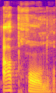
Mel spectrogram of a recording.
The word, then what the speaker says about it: apprend: first, the verb is apprendre. Remember that we'll have to conjugate apprendre in the present. Third person of the singular, so it will end with D. No S, you don't pronounce it, so il apprend, still the D should be here.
